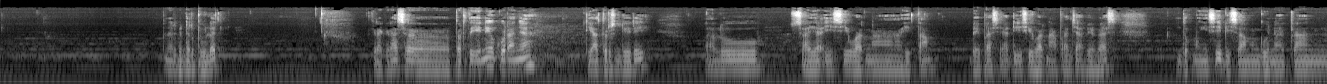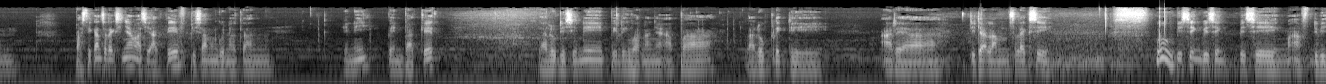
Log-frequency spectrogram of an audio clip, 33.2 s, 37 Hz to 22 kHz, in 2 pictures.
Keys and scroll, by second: 1.9 shift+space, 11.4 alt+Delete.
